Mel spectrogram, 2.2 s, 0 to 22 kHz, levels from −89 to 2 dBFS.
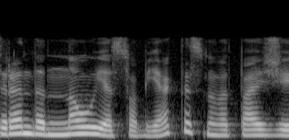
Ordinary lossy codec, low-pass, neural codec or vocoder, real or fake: MP3, 96 kbps; 7.2 kHz; none; real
